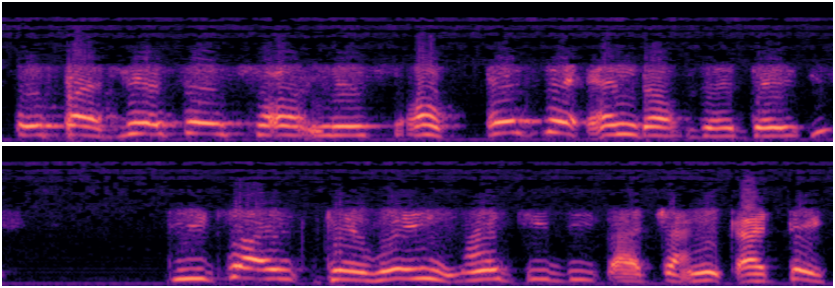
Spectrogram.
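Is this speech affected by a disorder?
Yes: cerebral palsy; present from birth, affects walking and hand use, uses hands in a different way, takes her time; affects speech.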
